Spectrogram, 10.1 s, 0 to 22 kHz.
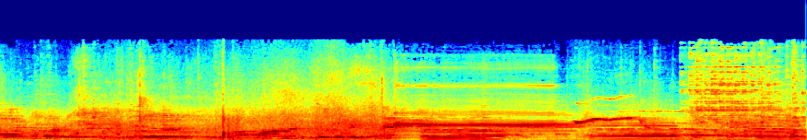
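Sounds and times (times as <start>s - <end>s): faint crowd voices: 0.0s - 10.0s
horn blasts: 4.9s - 10.0s.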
